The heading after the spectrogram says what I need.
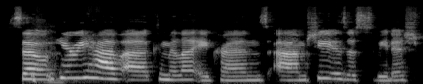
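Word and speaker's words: Camilla Åkrans: makes it yeah so here we have uh camilla acrons um she is a swedish photographer so technically her name is pronounced like camila ocon but the number of times i listen to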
